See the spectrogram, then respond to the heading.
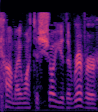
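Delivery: ordinary delivery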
